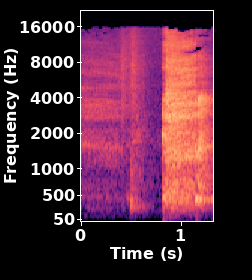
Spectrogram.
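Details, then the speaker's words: A faint throat sound, a pause, then one loud harsh dry-sounding cough from an adult woman who says she can't stop coughing. "Combien de pages il fait pardon, excusez-moi, oui, j'arrive pas à m'arrêter de tousser, écoutez."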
